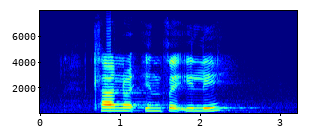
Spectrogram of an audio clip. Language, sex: Tswana, female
